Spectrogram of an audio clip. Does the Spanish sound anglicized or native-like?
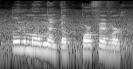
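anglicized. It is said with an English-sounding accent. The speaker calls it wrong. "I'm aware I said that wrong"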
